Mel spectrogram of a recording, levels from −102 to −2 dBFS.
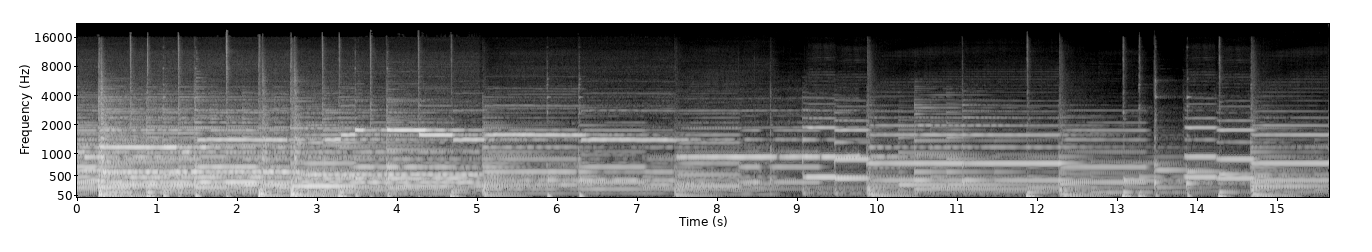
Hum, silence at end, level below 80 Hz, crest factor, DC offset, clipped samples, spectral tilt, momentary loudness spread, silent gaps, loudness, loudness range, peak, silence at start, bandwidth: none; 0 s; -34 dBFS; 18 dB; under 0.1%; under 0.1%; -6.5 dB/octave; 11 LU; none; -21 LUFS; 10 LU; -4 dBFS; 0 s; 17 kHz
